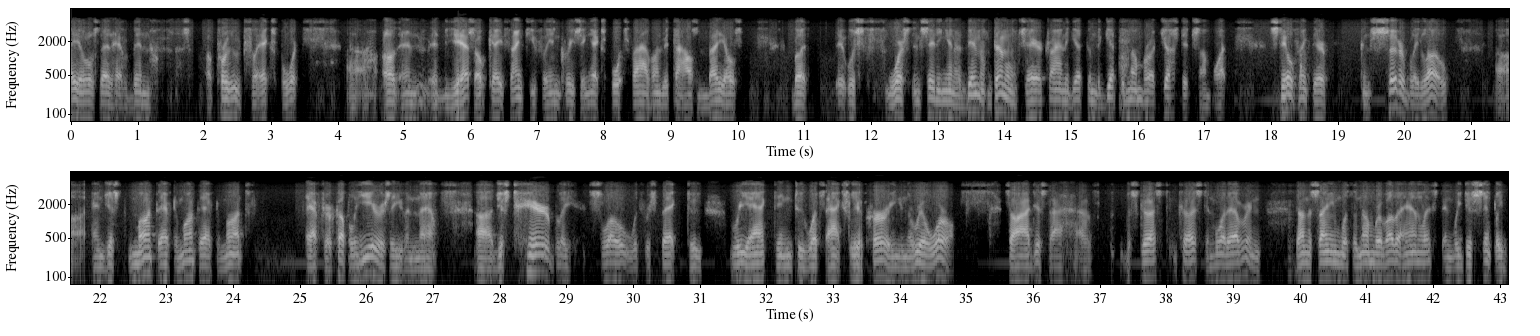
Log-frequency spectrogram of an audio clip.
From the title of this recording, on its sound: May 2018 Monthly Conference Call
